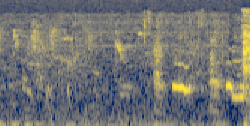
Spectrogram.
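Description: Ornamental turkeys gobbling at a farm, a few quick warbling calls in the second half over a faint noisy background, moderately distant and quiet.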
